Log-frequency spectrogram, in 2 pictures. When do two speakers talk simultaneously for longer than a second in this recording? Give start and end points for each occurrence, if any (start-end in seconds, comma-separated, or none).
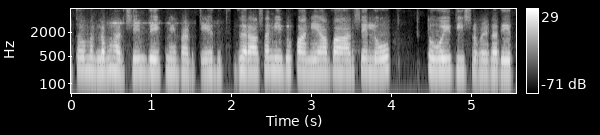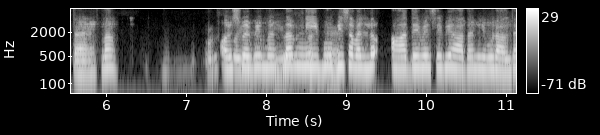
7.6-9.3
